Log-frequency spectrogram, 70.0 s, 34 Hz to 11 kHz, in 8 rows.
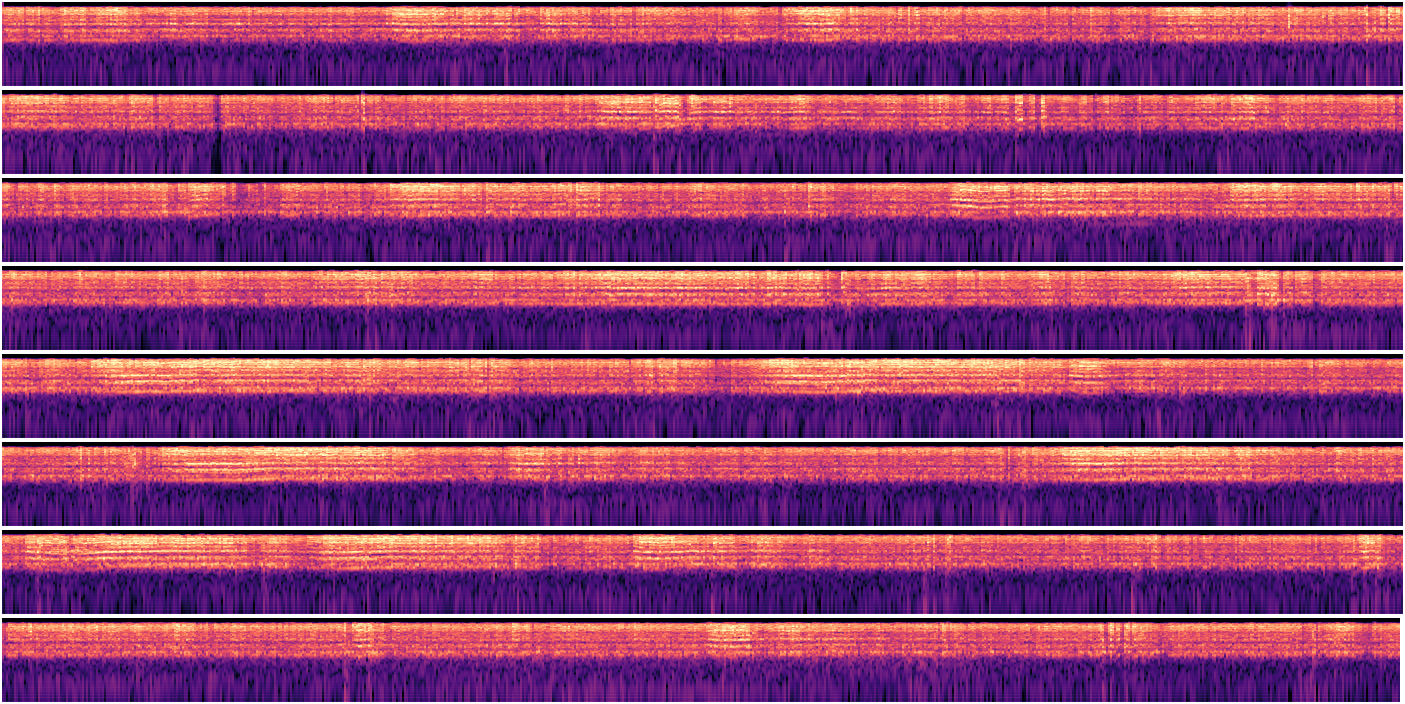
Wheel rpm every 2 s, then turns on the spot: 220, 220, 230, 240, 230, 230, 220, 220, 220, 230, 230, 230, 220, 230, 230, 210, 220, 230, 220, 230, 220, 230, 220, 230, 230, 230, 220, 220, 230, 230, 230, 230, 230, 230, 230.
none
